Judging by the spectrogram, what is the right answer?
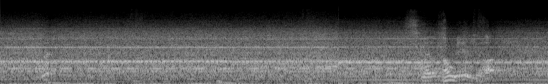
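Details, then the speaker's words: Server burn-in test with a powerful magnet brought close: steady fan roar, fans dropping out one by one then surging back hard; errors for fan redundancy and fan RPM, hot burning smell, and 3 of 4 cooling fans found stopped. "The server sounded really angry and smelled furiously hot. It was giving us errors about 'fan redundancy' and 'fan RPM'."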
